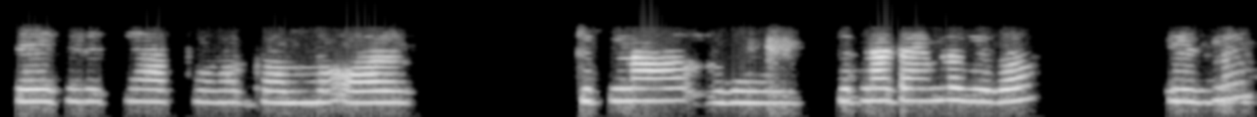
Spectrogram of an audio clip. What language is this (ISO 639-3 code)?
urd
